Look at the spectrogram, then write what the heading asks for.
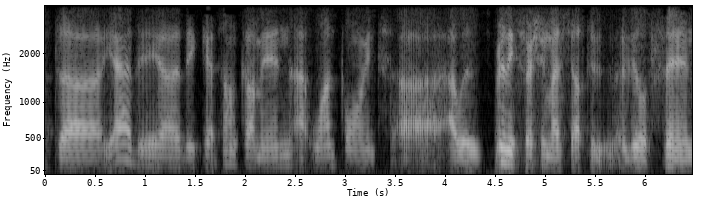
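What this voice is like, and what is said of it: French accent. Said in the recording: “a little bit of the French accent”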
